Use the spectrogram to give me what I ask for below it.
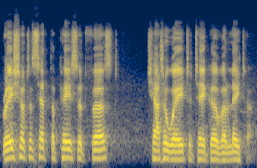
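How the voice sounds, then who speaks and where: A man with a mid-range voice delivers old newsreel commentary on a race. He's formal and brisk, and his play-by-play builds in excitement.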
